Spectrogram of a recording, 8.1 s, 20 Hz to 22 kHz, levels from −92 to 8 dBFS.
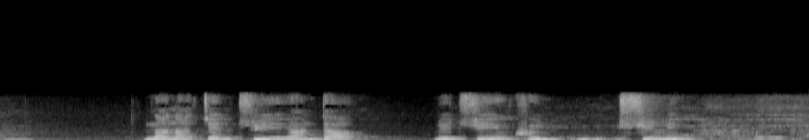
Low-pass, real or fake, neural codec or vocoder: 7.2 kHz; real; none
